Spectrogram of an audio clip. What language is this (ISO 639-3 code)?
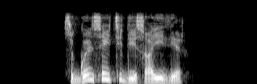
kab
